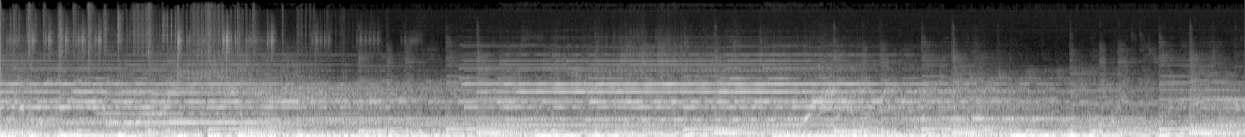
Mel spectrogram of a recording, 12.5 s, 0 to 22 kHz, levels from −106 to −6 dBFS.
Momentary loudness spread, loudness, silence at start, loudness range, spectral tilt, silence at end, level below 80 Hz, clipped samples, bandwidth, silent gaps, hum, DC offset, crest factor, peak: 4 LU; -18 LUFS; 0 s; 1 LU; -9.5 dB/octave; 0 s; -16 dBFS; under 0.1%; 6.4 kHz; none; none; under 0.1%; 14 dB; 0 dBFS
